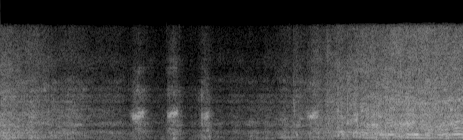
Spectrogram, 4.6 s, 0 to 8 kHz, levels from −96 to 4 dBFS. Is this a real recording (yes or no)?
no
